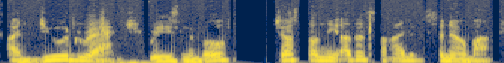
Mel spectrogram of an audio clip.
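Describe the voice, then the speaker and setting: An actor playing an urbane, theatrical gentleman with a pompous, droll, flowery delivery in a 1940s radio drama. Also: mid-range voice, huge pitch swings, quick pace, slightly rough, exaggerated voice. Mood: droll, coaxing. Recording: tinny, narrow-band old radio recording.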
